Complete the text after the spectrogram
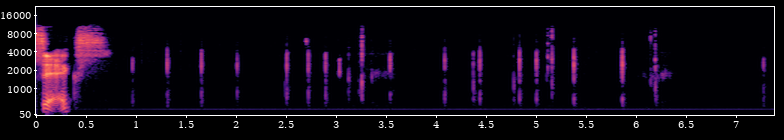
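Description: A stylus taps and scratches lightly on a tablet.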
